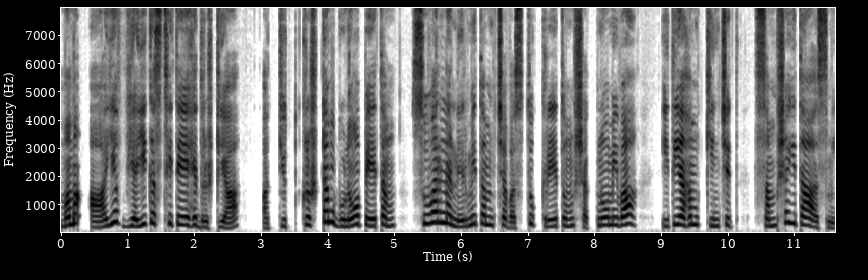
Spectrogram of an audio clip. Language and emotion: Sanskrit, fearful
